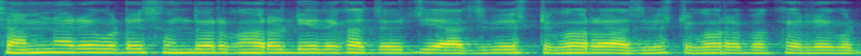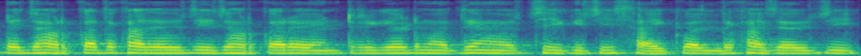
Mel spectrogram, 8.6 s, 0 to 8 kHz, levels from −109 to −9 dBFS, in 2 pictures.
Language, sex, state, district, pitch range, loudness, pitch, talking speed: Odia, male, Odisha, Malkangiri, 155-175 Hz, -14 LUFS, 165 Hz, 165 wpm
